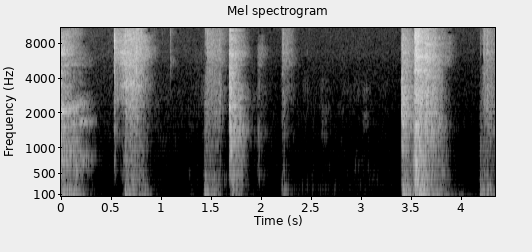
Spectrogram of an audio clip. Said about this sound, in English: So I'm gonna go close our front door. It's a little breezy.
